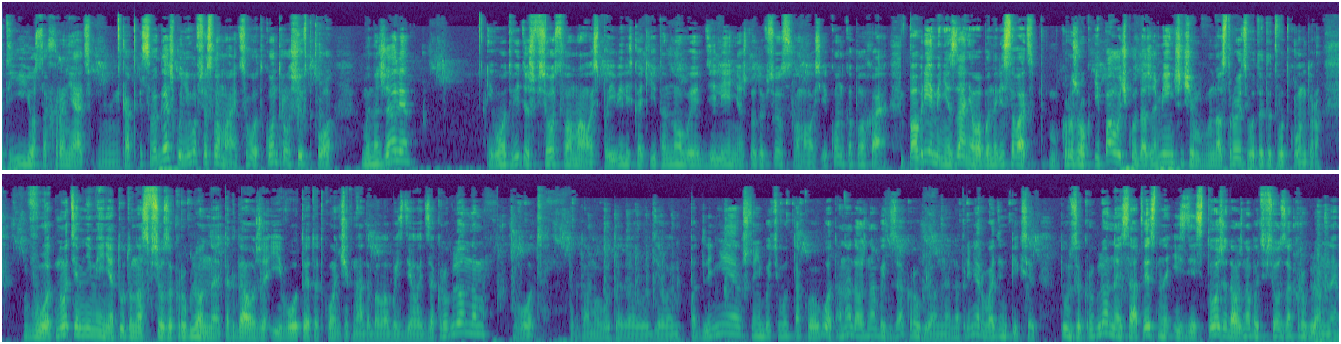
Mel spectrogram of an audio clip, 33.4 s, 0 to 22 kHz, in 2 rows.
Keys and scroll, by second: 3.6 ctrl+shift+o, 7.1 ctrl+shift+3, 8.5 ctrl+shift+3.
